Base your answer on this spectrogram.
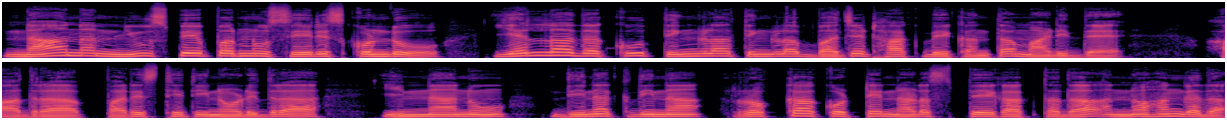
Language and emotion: Kannada, sad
